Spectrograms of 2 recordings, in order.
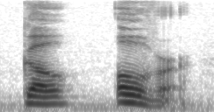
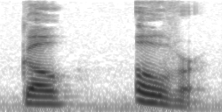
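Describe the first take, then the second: The two takes are said the same way.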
